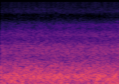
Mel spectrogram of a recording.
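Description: Ocean surf washes on a beach with a steady broad roar, continuous and fairly soft, mixed with some wind rumble against the microphone.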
